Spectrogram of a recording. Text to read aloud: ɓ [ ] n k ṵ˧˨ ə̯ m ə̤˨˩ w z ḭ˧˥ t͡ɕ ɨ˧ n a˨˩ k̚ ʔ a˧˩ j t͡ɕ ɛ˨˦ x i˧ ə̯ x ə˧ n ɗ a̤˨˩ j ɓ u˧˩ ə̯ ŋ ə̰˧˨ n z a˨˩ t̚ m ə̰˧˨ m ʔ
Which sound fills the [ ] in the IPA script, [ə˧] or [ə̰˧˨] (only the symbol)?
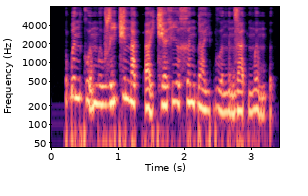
ə˧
